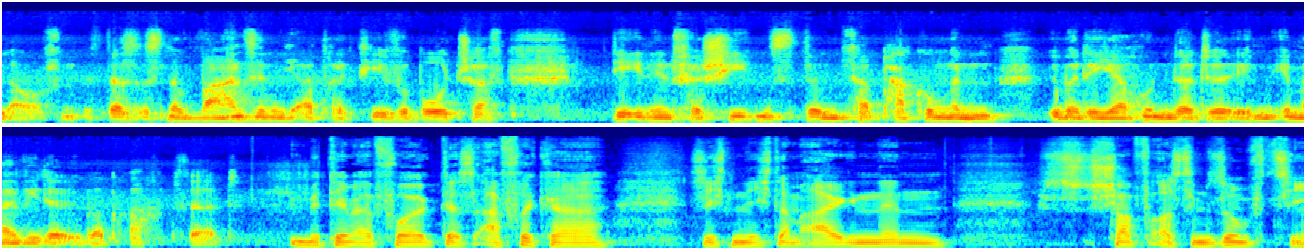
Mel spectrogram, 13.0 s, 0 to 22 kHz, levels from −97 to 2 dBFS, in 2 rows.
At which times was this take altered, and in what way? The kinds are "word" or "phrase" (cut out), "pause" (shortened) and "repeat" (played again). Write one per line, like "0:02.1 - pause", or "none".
none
